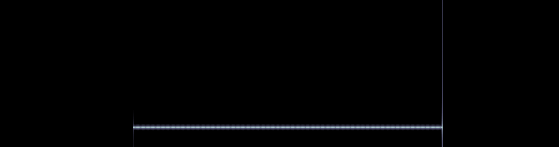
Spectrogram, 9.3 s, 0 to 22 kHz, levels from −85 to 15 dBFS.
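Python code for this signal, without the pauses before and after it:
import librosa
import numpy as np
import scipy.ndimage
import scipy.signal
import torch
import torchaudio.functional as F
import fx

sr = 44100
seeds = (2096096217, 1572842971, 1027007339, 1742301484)

y = fx.two_tone_beats(sr, length_s=5.16, hz=2970.0, beat_hz=12.0, level_db=-13.0)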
